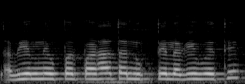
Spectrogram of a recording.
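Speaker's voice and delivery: normal talking voice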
